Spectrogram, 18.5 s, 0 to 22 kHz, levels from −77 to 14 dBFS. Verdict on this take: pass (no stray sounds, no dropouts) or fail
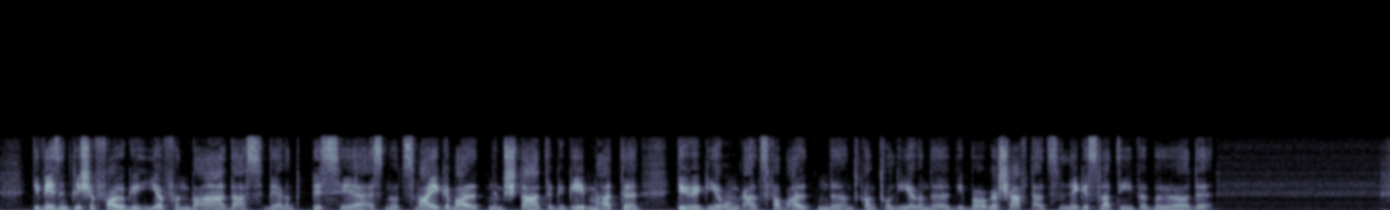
pass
